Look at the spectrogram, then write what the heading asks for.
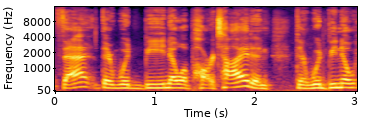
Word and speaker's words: apartheid: So I'm just going to drop that word in here, apartheid. And yes, despite the H, it is pronounced apartheid.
